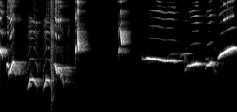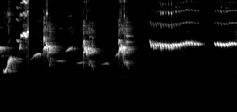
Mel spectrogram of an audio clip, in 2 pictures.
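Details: White-rumped shama in vigorous full song: harsh buzzy notes at the start give way to clear fluty whistles, quick slurred phrases and, near the end, two ringing high notes separated by short gaps.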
